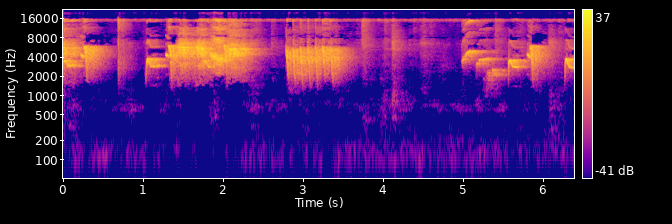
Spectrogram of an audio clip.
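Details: Ciblek, or bar-winged prinia, singing freely near a myna: long, scratchy, buzzy runs of high notes broken by short silences, ending in clipped chirps.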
